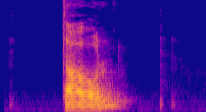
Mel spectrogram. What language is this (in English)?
Breton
